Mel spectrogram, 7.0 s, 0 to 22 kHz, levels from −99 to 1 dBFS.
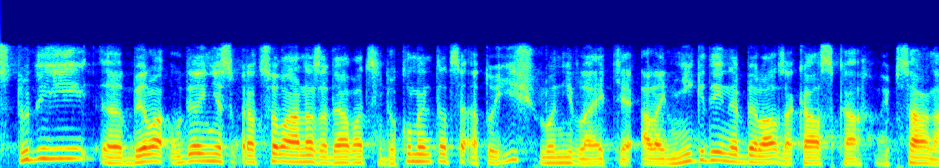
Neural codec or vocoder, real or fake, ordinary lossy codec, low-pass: codec, 16 kHz, 2 kbps, FunCodec, trained on LibriTTS, 25 frames a second; fake; Opus, 24 kbps; 7.2 kHz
